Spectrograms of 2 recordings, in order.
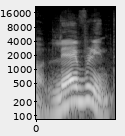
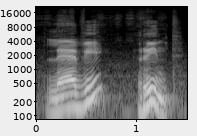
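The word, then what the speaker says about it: labyrinth: দেখ লেভরিন্ত এটা এটা তোমরা এরকম উচ্চারণ করবা ধরো যে এটা উচ্চারণ করলে এরকম হয় ধর যে লেভিরিন্ত লেভিঋন্থ এখন বল যে ভাইয়া লেভরিন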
